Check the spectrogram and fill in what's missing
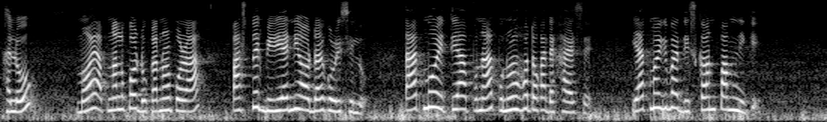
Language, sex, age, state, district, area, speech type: Assamese, female, 18-30, Assam, Nalbari, rural, spontaneous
